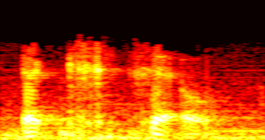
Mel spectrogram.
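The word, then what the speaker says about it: Ek-che-o (ἐκχέω): Oh, it's ek, it's ek, epsilon kappa, chi, epsilon omega. Ek-che-o, okay? A little hard to pronounce a kappa and a chi together.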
